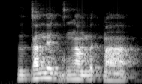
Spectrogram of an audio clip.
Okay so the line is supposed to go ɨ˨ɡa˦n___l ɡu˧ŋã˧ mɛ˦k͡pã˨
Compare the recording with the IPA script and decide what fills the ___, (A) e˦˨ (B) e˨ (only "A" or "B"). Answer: A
